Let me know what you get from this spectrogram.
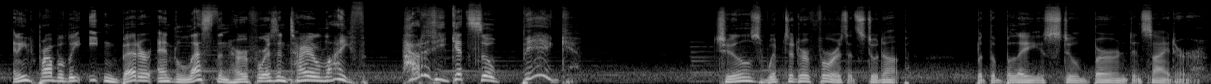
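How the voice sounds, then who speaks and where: A man narrating a dramatic story in an expressive, emphatic and colloquial way. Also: on the low side. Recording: soft music behind narration.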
